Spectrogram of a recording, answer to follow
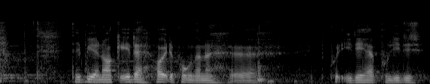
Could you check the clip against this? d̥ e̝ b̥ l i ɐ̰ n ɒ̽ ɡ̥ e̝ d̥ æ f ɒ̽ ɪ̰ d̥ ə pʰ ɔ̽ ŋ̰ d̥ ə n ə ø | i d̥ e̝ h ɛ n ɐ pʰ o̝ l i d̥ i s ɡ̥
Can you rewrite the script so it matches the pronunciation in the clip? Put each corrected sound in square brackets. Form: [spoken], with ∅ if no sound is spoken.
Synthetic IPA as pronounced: d̥ e̝ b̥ l i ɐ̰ n ɒ̽ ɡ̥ e̝ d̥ æ [h] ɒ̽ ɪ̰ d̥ ə pʰ ɔ̽ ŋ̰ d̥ [ɐ] n ə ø | i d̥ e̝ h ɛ [∅] ɐ pʰ o̝ l i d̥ i s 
